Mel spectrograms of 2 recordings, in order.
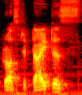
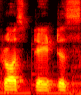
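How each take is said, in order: First: The word ends with an '-aitis' sound. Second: The word ends with an '-etis' sound. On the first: The speaker calls it right. "तुम यूरोलॉजिस्ट को यूरोलॉजिस्ट बोलो और प्रोस्टेटाइटिस" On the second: The speaker calls it wrong. "अजीब-सा pronounce कर रहा है"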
